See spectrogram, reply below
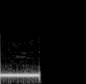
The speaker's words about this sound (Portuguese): a ligação caiu?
